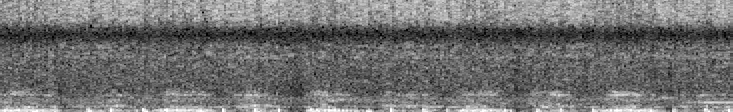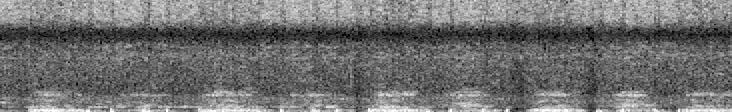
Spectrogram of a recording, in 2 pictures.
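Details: Fast heartbeat and heavy breathing after doing squats to near exhaustion: quick, steady heart thumps under deep, rapid breaths; normal racing heartbeat after exercise.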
